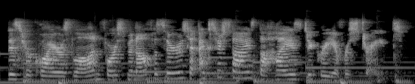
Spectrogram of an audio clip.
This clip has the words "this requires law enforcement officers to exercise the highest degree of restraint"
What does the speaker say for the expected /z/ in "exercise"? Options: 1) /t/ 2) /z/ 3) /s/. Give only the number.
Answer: 2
